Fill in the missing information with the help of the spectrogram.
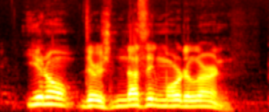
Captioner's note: none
